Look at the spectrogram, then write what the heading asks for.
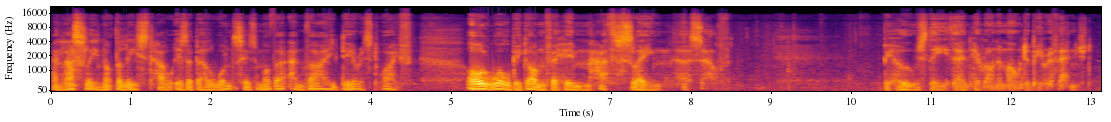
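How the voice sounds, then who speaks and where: An actor playing a grieving, vengeful middle-aged court official in a classical verse radio drama, intense and commanding, sometimes dropping to a hush. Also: male voice, fairly low pitch, measured pace, breathy edge. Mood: brooding, vengeful. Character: grieving, vengeful Spanish father and court knight-marshal. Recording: music under the voice.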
